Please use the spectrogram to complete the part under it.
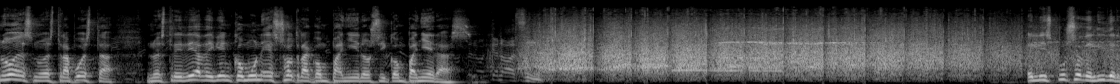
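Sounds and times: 
speech: 0.0 - 5.7, 10.3 - 11.1
applause from a large crowd after a congress speech: 4.9 - 11.1
faint cheers and whistles: 5.0 - 11.1.

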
